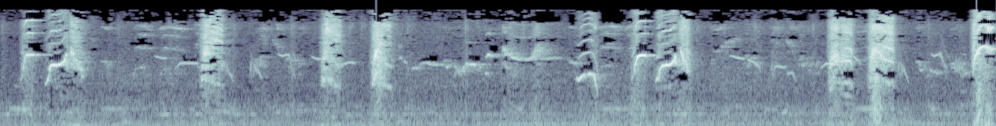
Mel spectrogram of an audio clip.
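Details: Fighting, agitated Oriental magpie-robin: repeated short harsh buzzy bursts scattered through the clip, interleaved with sharp whistles and brief chirped notes.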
